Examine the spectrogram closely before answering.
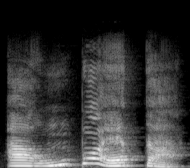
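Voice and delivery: "A um poeta" esticado palavra por palavra; título enfatizado. Shown as a demonstration. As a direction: soletrar devagar o título, alongando "um" e "poeta". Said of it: "Olha o título dele". ("A um poeta" bem lento, para ficar óbvio)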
